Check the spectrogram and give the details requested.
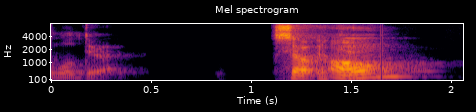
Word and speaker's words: Om: Om is composed of 3 syllables, ah, oo, and Okay.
